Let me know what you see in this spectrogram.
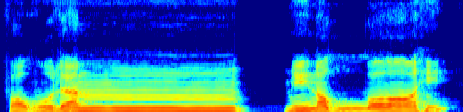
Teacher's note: लफ्ज़ अल्लाह का लाम थिक साउंड में पढ़ा जाएगा, मोटी आवाज़ में पढ़ा जाएगा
